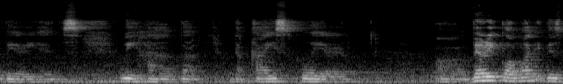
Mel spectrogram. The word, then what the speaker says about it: chi-square: the analysis of variance we have that the chi-square very common it is pronounced as Chi square number that's not that g square if you have not taken statistics when you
